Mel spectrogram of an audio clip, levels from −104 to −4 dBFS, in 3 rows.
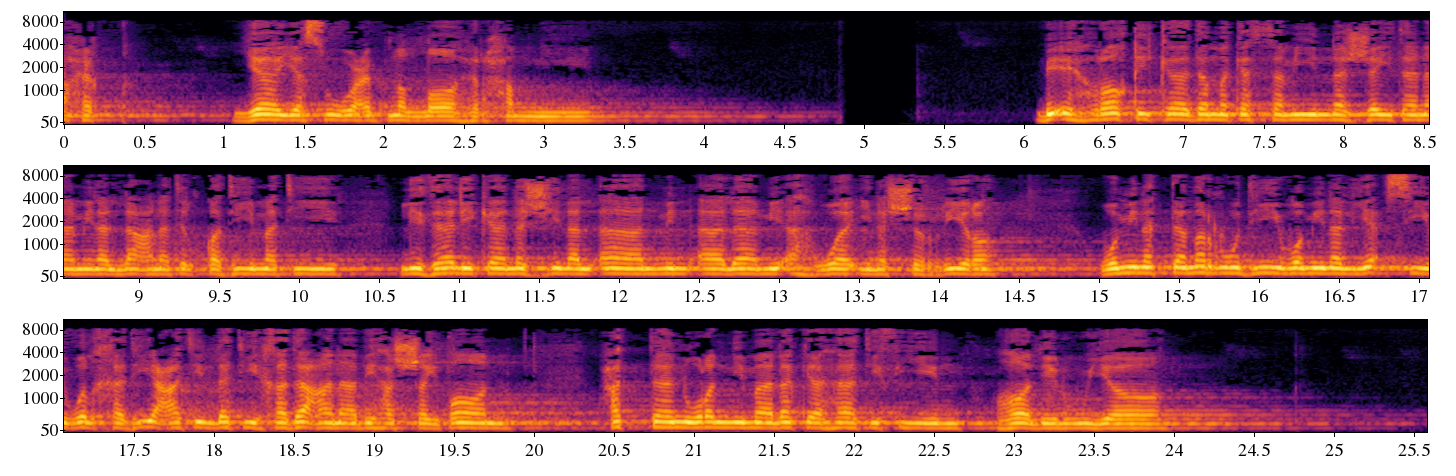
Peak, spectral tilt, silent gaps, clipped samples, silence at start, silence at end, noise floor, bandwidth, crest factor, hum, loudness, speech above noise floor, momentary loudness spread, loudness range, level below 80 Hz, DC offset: -4 dBFS; -6.5 dB/octave; 4.88-5.21 s; under 0.1%; 0 s; 0.95 s; -77 dBFS; 8.6 kHz; 16 dB; none; -19 LUFS; 59 dB; 12 LU; 5 LU; -66 dBFS; under 0.1%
